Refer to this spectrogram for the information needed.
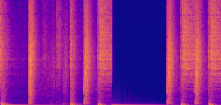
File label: Drum Break Hip Hop; Ableton; Breakbeats by KutMasta Kurt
